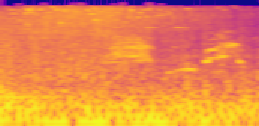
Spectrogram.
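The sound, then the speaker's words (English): Window glass shatters loudly, a dense burst of crashing, tinkling fragments that rings on for nearly two seconds with a few brief higher chimes near the end. “Here's where we shot this scene, obviously, in continuity because we had to, because we didn't want to be replacing glass on windows because we couldn't.”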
